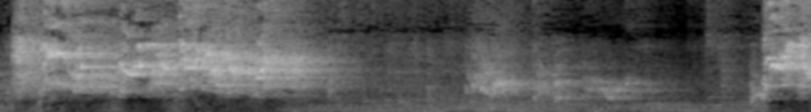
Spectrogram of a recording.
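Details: Two budgerigars kept in a breeding cage sing while nodding their heads. A long, loud chattering warble at the start fades into softer twittering, then a sharp burst returns at the end.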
